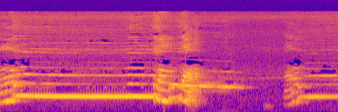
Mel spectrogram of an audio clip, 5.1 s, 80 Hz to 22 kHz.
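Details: Enzo, a 6-pound pet Miniature Pinscher, howls in response to sirens: a long, steady, mid-pitched howl held for over two seconds breaks into wavering yips, then a second howl begins and levels off.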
